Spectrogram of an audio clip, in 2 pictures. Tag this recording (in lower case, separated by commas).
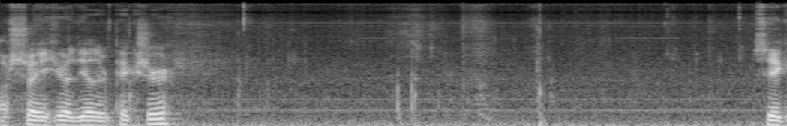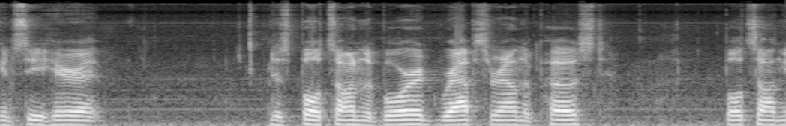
speech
